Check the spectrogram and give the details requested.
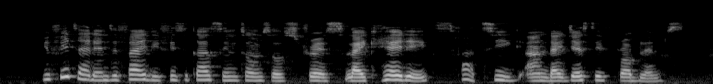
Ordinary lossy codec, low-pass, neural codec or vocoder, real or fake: none; 7.2 kHz; codec, 16 kHz, 16 kbps, FreqCodec, larger model; fake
